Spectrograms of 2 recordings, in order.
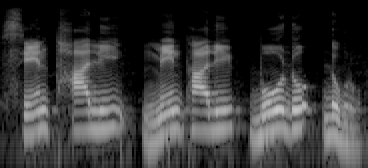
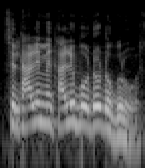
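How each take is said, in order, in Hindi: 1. वाक्यांश धीरे बोला गया है। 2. वाक्यांश तेज़ बोला गया है। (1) "थोड़ा धीरे से पहले बोलो" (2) "अब स्पीड"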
